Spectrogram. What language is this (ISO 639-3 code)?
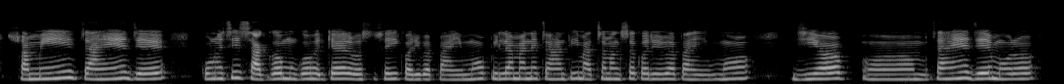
ori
